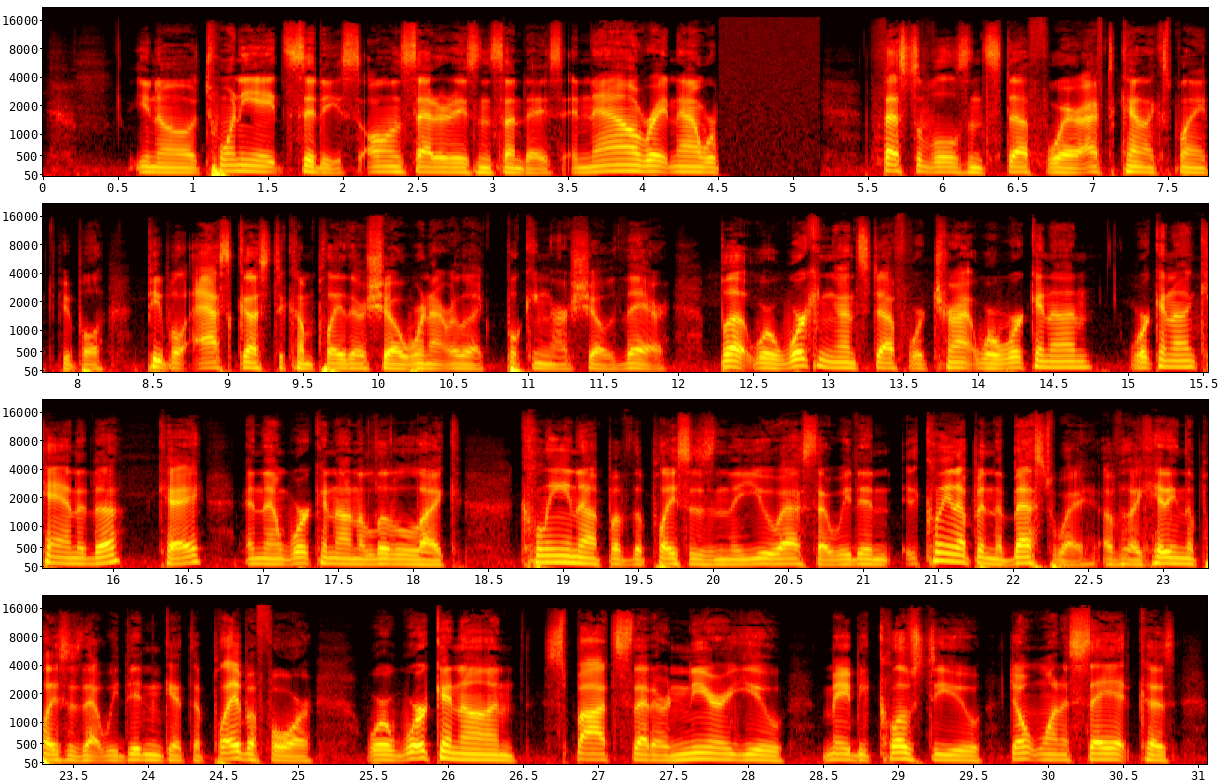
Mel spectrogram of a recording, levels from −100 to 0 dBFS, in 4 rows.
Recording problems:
audio cutting out; at 4.5 s for 0.5 s

